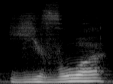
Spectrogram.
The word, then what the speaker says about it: его: So anyway, for on, we get yvo, yvo, yvo. Again, note that the g is being pronounced like a v.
